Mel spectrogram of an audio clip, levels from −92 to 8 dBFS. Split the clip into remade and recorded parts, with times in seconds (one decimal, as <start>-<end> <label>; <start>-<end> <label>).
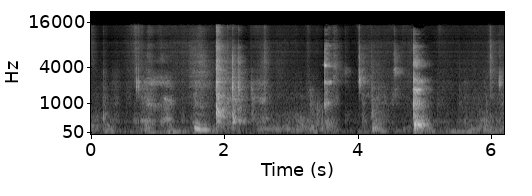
0.0-6.2 remade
